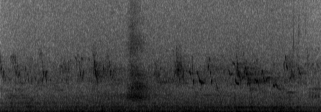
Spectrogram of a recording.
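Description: Outdoor park ambience with a steady low rumble of traffic, scattered bird chirps throughout, and crows cawing now and then.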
